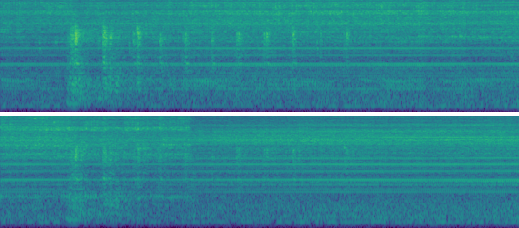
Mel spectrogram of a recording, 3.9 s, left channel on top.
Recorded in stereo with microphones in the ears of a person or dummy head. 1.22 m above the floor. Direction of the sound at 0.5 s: 20° left (ahead or behind).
